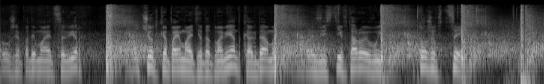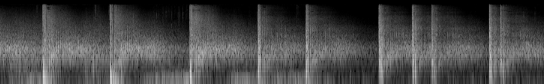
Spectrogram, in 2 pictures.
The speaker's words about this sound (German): Nach dem ersten Schuss gibt es einen Rückschlag. Die Waffe geht nach oben. Die Männer müssen das Gewehr schnell wieder in Position bringen und kontrolliert feuern. Beide Schüsse müssen das Ziel treffen.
